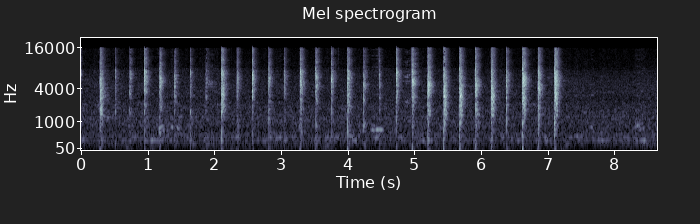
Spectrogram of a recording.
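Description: Glass nail polish bottle being shaken hard, its mixing ball clicking sharply against the glass about four or five times a second as it mixes mica powder into clear polish. The shaking stops about a second before the end.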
